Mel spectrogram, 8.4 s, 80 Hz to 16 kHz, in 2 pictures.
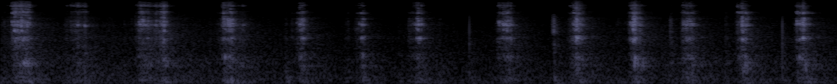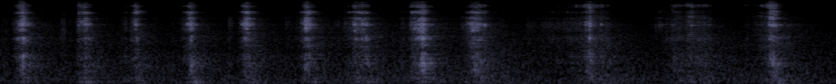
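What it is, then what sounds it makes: Kinetic sand scraped with a metal tool. A metal needle tool scrapes lines through purple kinetic sand packed into a paper cup, producing about 27 short, bright, gritty scratches at an uneven pace. Each stroke is a quick, dry rasp that dies away almost at once, with no low-end body.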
